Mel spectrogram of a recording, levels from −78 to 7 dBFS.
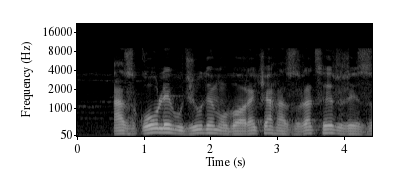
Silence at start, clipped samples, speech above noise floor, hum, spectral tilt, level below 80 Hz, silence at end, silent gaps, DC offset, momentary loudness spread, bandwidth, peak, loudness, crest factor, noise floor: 0.55 s; under 0.1%; 31 dB; none; -6 dB/octave; -62 dBFS; 0 s; none; under 0.1%; 6 LU; 9.4 kHz; -10 dBFS; -30 LUFS; 20 dB; -61 dBFS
